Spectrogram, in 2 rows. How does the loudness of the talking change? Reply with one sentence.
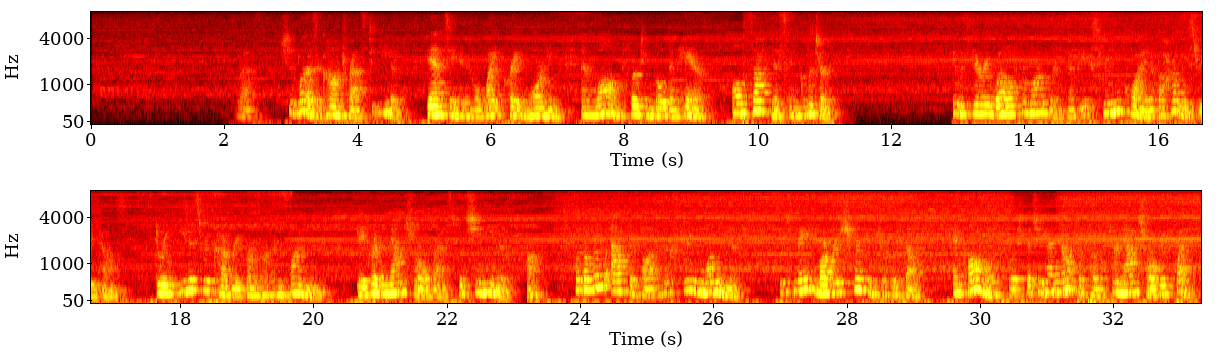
The loudness of the talking stays about the same.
